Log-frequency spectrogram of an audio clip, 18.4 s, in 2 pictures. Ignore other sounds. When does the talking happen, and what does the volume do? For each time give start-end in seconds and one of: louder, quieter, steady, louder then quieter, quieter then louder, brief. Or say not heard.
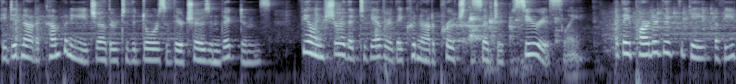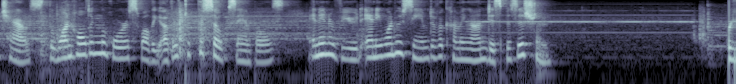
0.0-16.1 steady.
